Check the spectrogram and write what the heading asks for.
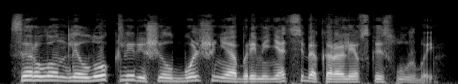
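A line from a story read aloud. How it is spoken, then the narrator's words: Dry statement. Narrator (Russian): сухо сказал Мелифару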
